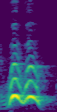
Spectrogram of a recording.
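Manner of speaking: very high, loud hooting woo woo; excited woo woo. Retold or imitated. Coma patient calling out a loud high woo. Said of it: "the guy goes".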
